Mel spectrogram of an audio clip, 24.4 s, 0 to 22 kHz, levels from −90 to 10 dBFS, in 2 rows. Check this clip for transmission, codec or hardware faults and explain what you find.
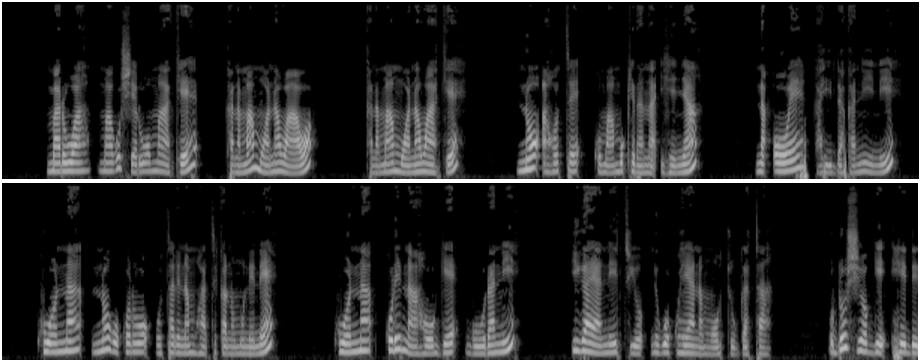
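Nothing in the speech points to a fault of any kind. No moment in the recording calls for comment.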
